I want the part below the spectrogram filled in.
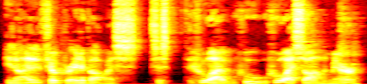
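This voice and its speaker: On a podcast, a middle-aged man who works as a venture investor speaks quickly in a lowish, expressive voice with a slightly rough texture. He rambles candidly through the casual interview, leaning heavily on "you know."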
